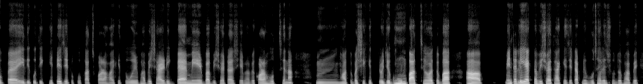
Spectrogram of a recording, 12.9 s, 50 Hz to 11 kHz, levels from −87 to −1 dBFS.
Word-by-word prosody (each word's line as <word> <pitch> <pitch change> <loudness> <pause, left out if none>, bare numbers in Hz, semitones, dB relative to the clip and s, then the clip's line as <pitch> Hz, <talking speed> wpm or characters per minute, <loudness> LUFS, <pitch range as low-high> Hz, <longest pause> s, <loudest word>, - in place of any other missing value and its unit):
বে 160 - +3 0.2
এদিক 170 0 -6
ওদিক 180 +1 -11
হেটে 180 +4 -4
যেটুকু 180 -2 -9
কাজ 150 0 -4
করা 155 -1 -4
হয়। 145 0 -9
কিন্তু 175 +1 -17
ওইভাবে 185 +2 -6
শারীরিক 180 -1 -1
ব্যায়ামের 175 +3 +3
বা, 175 - +3
বিষয়টা 170 0 -6
সেভাবে 170 -1 -12
করা 165 +1 +3
হচ্ছে 195 -2 -9
না। 150 - 0 0.5
উম 160 -1 -5 0.2
হয়তোবা 170 +1 -3
সেক্ষেত্রে 180 0 -12
ঐযে 175 0 0
ঘুম 185 -1 +7
পাচ্ছে 190 +1 +7
হয়তোবা 180 0 +4 0.5
আব 160 -2 +8 0.5
মেন্টালি 215 +3 +2
একটা 210 +1 -3
বিষয় 200 +1 +2
থাকে, 195 -1 -2
যেটা 180 -1 -6
আপনি 180 - -12
বুঝালেন 180 0 -4
সুন্দরভাবে। 170 -3 -7
175 Hz, 160 wpm, -25 LUFS, 165-185 Hz, 0.5 s, আব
